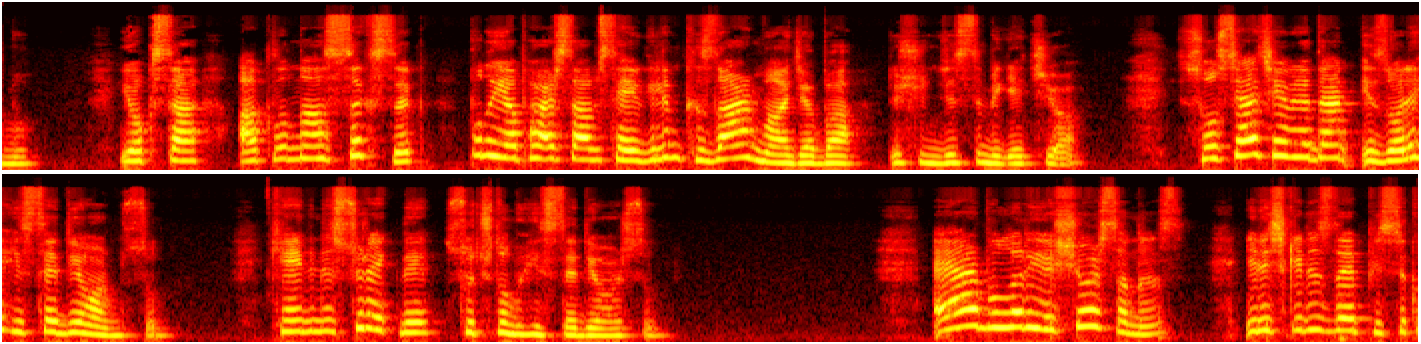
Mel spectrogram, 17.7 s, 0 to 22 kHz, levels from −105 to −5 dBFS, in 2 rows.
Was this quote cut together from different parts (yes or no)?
yes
